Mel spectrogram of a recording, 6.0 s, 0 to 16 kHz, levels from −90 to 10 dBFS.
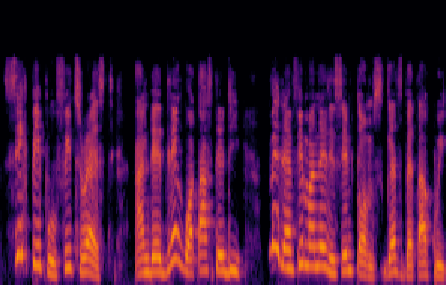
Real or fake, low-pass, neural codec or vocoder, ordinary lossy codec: fake; 7.2 kHz; codec, 16 kHz, 16 kbps, FreqCodec, smaller model; none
